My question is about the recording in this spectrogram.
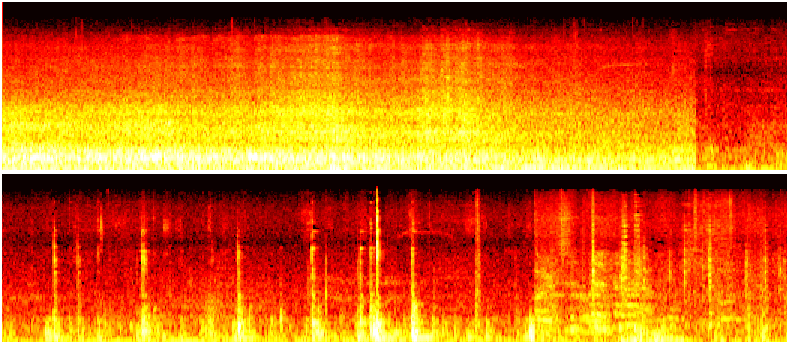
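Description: Loud vehicle noise from the street for about four and a half seconds, cut off suddenly. Then a run of sharp clicks and knocks as a suction-cup camera mount and a metal clamp on a steel pole are handled and tightened inside the car.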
